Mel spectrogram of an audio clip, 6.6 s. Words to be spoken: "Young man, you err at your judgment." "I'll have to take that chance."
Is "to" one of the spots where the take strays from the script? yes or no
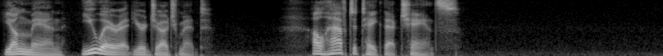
no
